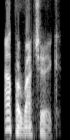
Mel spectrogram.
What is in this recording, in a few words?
"apparatchik", British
